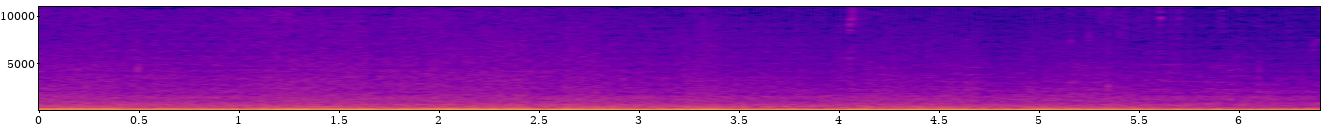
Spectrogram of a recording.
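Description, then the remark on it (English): A steady low engine rumble of traffic going by on a road near Furnace Road, with a continuous droning hum and no voices. “So you'll hear some traffic go by.”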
